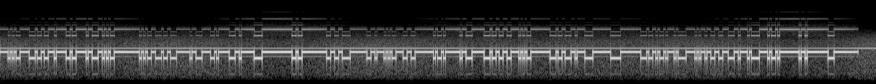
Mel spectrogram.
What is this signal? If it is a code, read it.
RTTY (50 baud, 450 Hz shift), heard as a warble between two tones, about 1500 Hz centre, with fading and a steady whistle near 2070 Hz. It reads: … CLASS MAGNOLIOPSIDA IS NOT DEFINED.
